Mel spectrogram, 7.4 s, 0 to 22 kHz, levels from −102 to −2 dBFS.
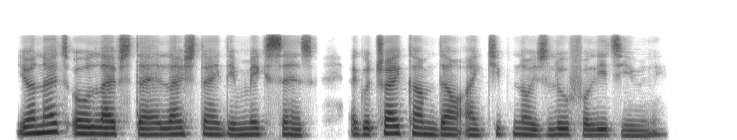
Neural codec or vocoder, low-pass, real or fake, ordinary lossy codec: codec, 16 kHz, 0.3 kbps, FocalCodec; none; fake; none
